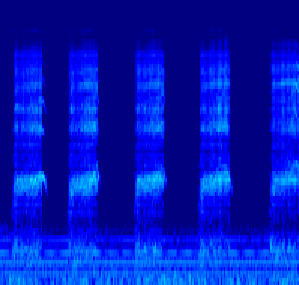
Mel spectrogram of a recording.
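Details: Nest-box recording of a wild female barn owl getting a rat from the male: five loud hissing screeches, evenly spaced, noisy and broadband, over a low steady hum.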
